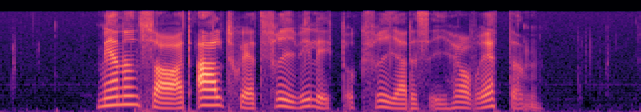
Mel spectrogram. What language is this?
Swedish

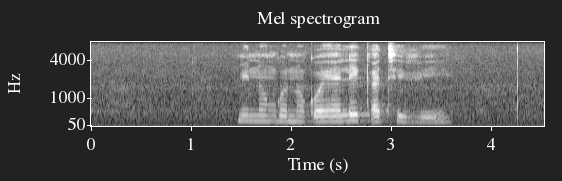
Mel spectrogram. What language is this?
Tsonga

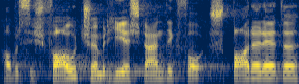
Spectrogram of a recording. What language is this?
Swiss German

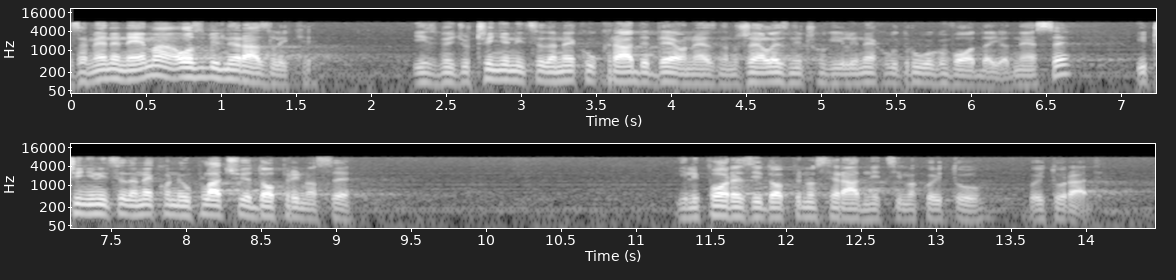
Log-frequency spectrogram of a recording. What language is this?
Serbian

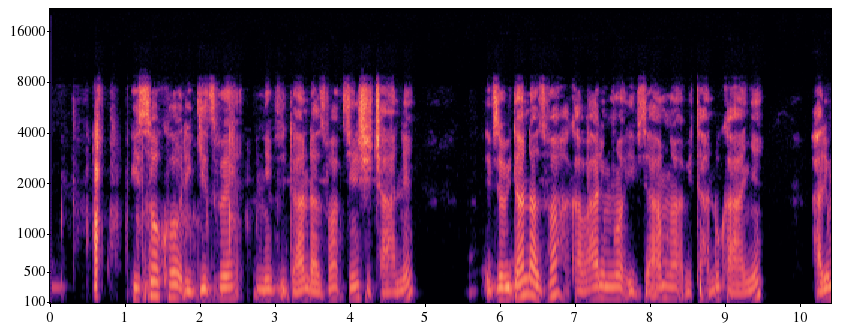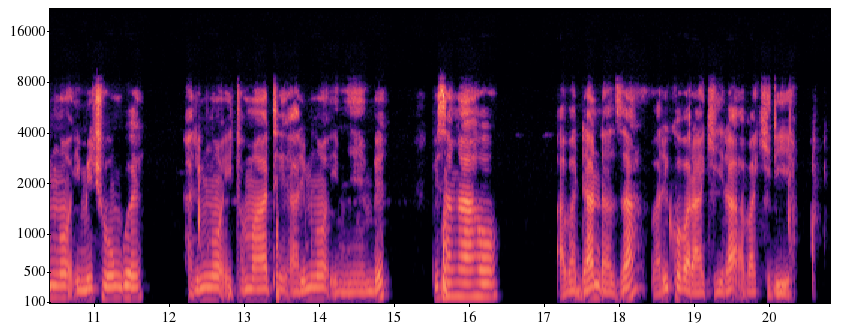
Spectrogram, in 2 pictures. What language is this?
Rundi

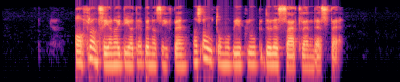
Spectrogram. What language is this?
Hungarian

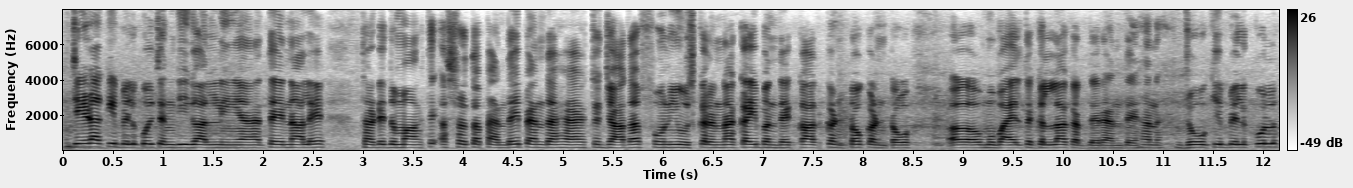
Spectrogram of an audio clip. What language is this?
Punjabi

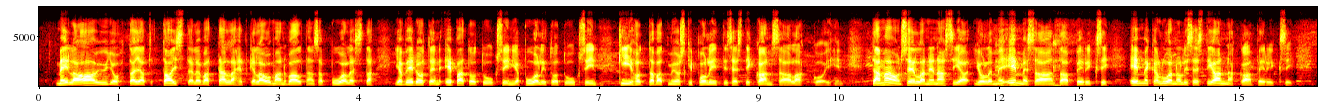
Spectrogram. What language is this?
Finnish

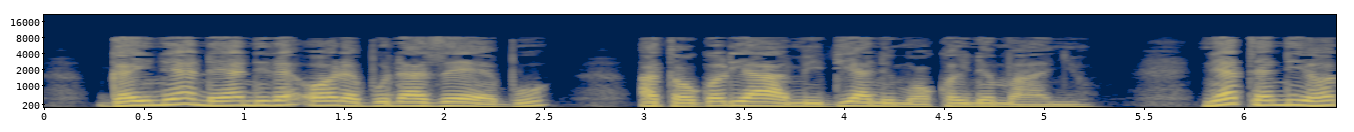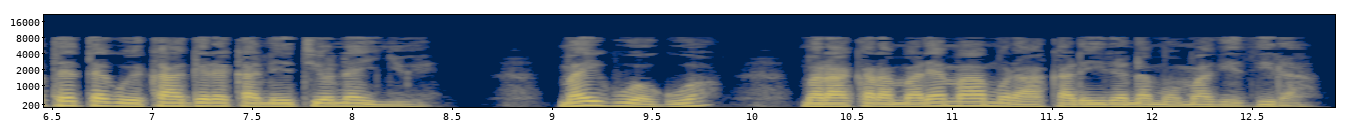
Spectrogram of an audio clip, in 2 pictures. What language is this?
Kikuyu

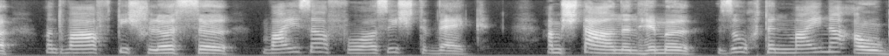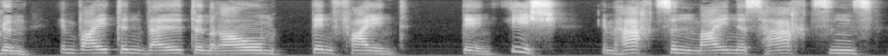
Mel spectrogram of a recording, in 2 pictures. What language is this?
German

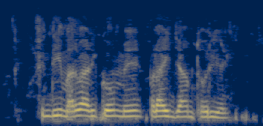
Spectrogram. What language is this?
Sindhi Bhil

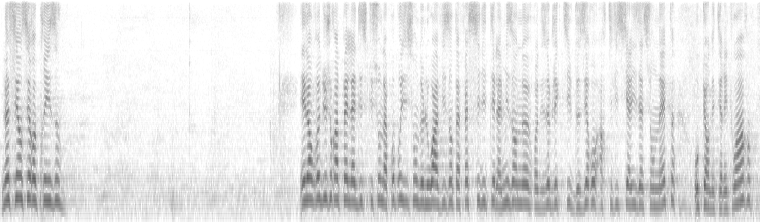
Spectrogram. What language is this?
French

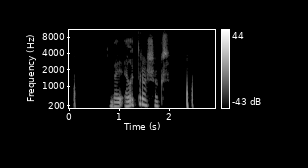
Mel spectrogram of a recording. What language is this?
Latvian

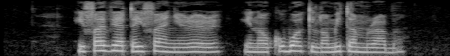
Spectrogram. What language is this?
Swahili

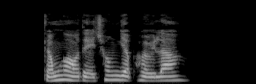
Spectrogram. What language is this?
Cantonese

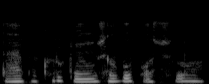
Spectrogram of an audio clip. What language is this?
Odia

